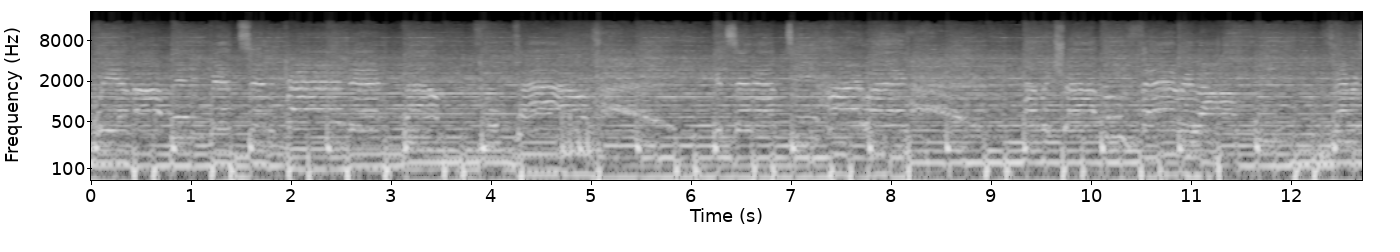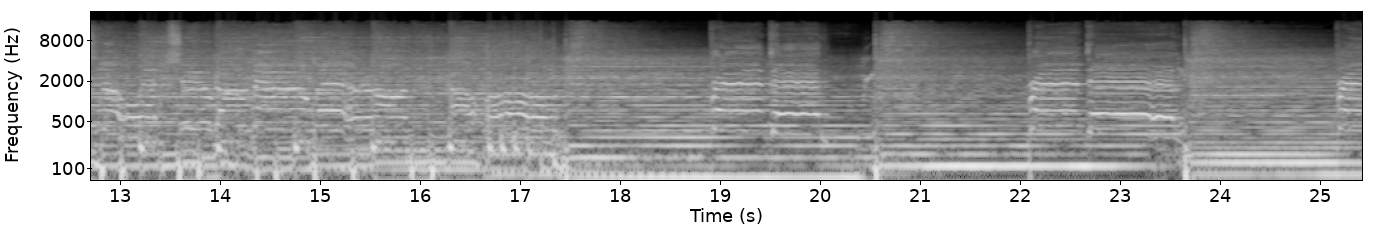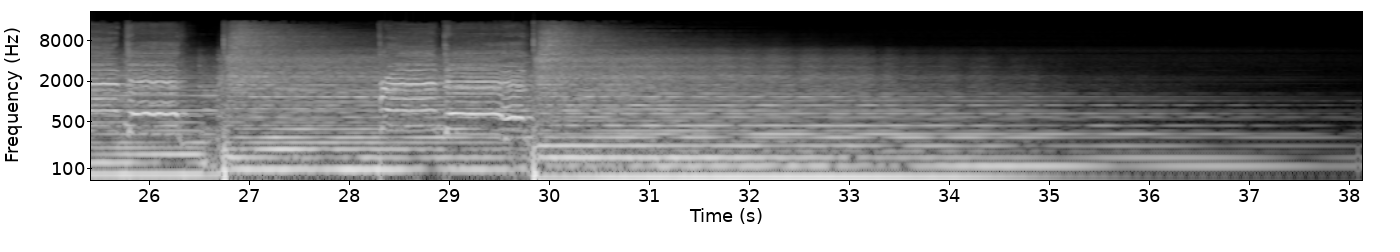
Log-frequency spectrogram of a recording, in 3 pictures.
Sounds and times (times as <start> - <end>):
Music: 0.0 - 38.1.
